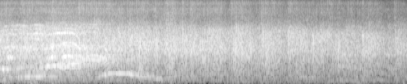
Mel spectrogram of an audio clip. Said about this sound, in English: Somebody clap your hands and shout hallelujah.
